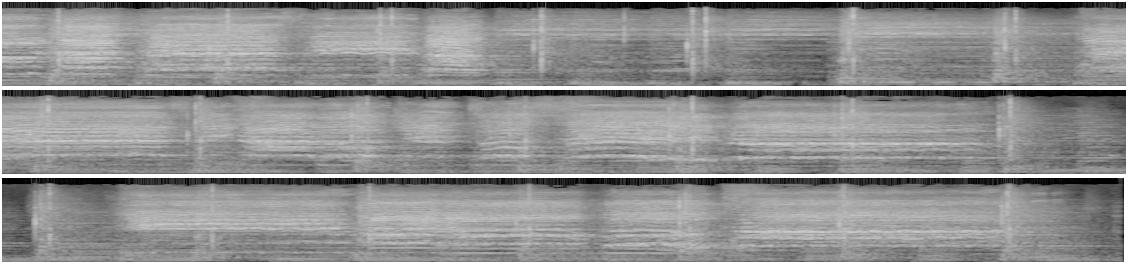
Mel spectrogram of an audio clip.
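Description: Church mass choir singing a gospel song together, with musical accompaniment.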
